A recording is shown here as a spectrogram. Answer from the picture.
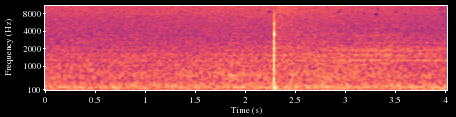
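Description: A golf club striking a golf ball on a short chip from just off the green: one sharp, crisp click about two seconds in, over a steady outdoor hiss.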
